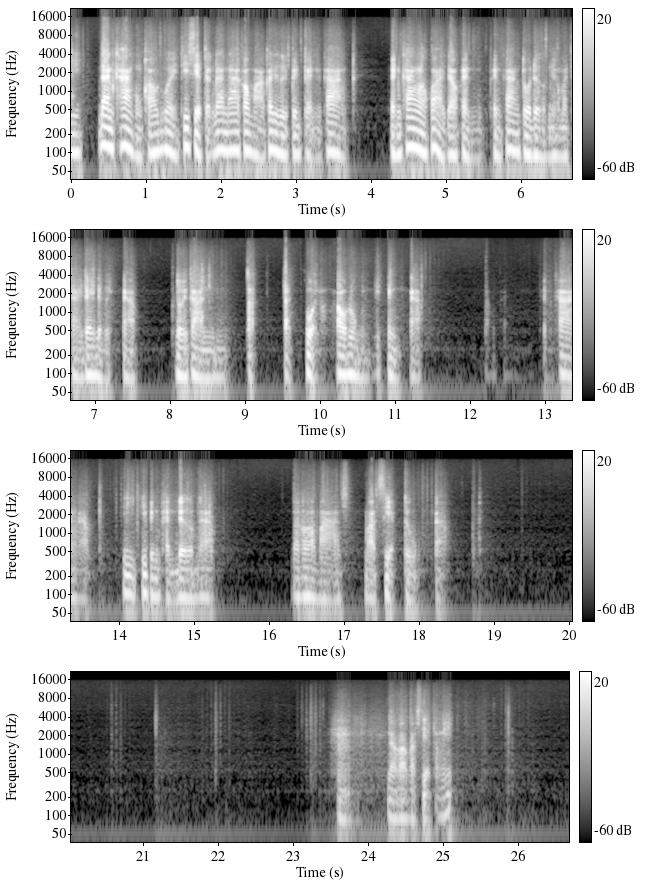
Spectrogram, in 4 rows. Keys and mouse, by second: 3.2 click, 4.3 click, 4.7 right click, 5.4 right click, 6.4 right click, 7.3 click, 9.3 click, 10.1 click, 10.8-12.4 drag, 12.2-15.3 right drag, 13.1 click, 14.0 ctrl+click, 15.2-15.7 drag, 16.4-17.5 drag, 17.6 click, 18.6 click, 19.6-20.9 drag, 23.4-24.9 drag, 25.7-26.6 ctrl+drag.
